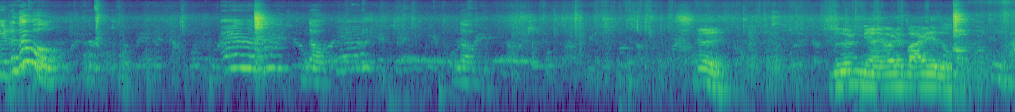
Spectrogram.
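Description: Young children talk and shout with animation close by.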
